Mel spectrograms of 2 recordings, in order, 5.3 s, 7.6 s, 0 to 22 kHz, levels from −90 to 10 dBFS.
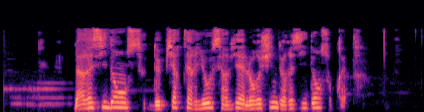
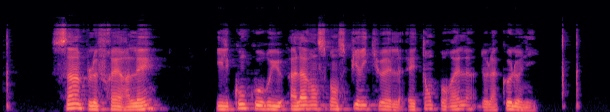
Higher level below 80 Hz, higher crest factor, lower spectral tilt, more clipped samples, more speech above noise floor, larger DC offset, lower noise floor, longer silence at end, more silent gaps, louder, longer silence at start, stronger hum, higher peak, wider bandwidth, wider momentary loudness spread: about the same, -52 dBFS vs -56 dBFS; about the same, 16 dB vs 18 dB; second, -4 dB/octave vs -5.5 dB/octave; neither; second, 44 dB vs 59 dB; neither; second, -59 dBFS vs -78 dBFS; first, 0.8 s vs 0.4 s; neither; first, -14 LUFS vs -20 LUFS; first, 0.2 s vs 0.05 s; neither; about the same, -2 dBFS vs -4 dBFS; second, 8.2 kHz vs 9.2 kHz; second, 13 LU vs 18 LU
